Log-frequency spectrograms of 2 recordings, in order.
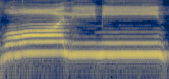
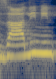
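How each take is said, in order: First: The first sound is a heavy, thick z. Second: The first sound is a light, plain z. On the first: The speaker calls it right. "वा को हम मोटा पढ़ेंगे" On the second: The speaker calls it wrong. "तो फिर वो गलत है"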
